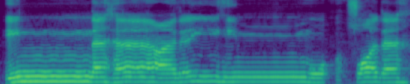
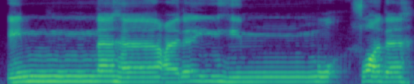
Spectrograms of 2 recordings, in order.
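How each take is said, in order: The two takes are said the same way.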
